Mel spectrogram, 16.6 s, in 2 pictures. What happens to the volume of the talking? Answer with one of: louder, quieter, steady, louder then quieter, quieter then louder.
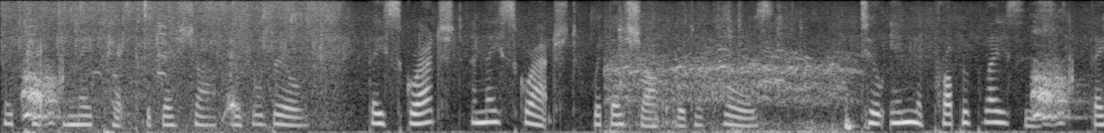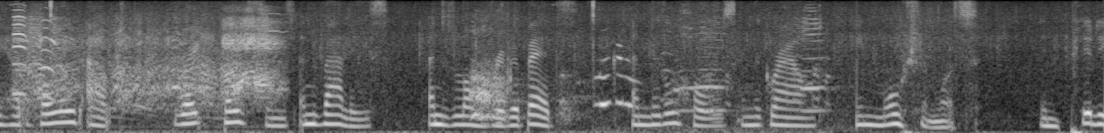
steady.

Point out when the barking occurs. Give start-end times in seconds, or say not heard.
0.1-1.1, 7.7-8.7, 11.8-12.8.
